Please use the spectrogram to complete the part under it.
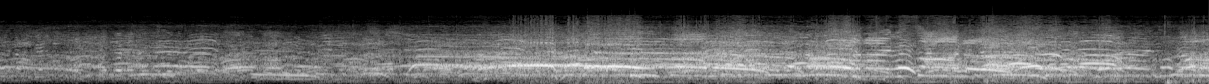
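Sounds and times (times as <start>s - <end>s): crowd shouting loudly: 0.0s - 12.0s.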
